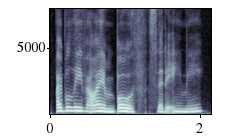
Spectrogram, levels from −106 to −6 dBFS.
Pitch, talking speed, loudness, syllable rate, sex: 235 Hz, 195 wpm, -16 LUFS, 5.3 syllables/s, female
